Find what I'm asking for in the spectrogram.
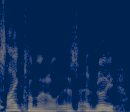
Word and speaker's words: Cyclamen: Cyclamen persicum? – Cyclamen. All you have to say is cyclamen.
